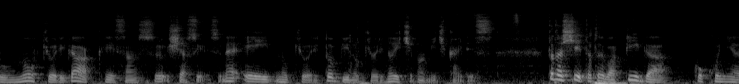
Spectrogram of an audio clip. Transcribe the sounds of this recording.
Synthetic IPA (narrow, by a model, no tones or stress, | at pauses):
ɯ̟̃nno̞kʲo̞ːɾʲiɡakʰe̞ːsãɰ̃sɨɾɯ̟ɕijasɨ̰ḭ̃nd̪sɨ̰oneʔeino̞kʲo̞̰ːɾʲit̪o̞bʲiːno̞kʲo̞ːɾʲino̞it͡ɕibã̰mʲiʑi̥ka̰ḭd̪e̞sɨ̥ | t̪ad̪aɕit̪at̪o̞e̞bapʲiːɡa | ko̞kʰo̞ɲ̟ija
